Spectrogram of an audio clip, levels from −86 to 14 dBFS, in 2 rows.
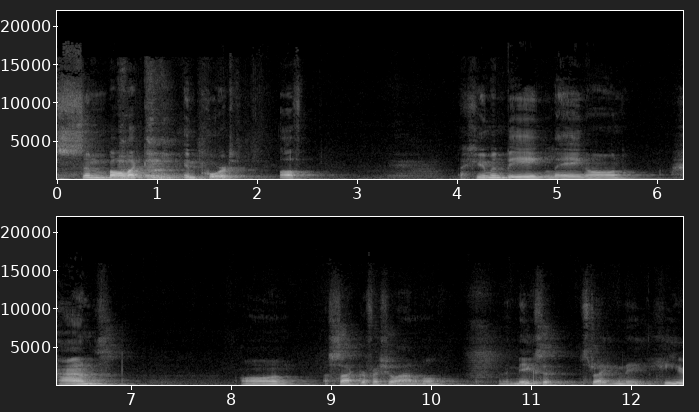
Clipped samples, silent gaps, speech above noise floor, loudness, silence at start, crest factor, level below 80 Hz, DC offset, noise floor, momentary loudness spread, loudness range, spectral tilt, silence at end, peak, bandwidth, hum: under 0.1%; none; 34 dB; -25 LUFS; 0 s; 22 dB; -56 dBFS; under 0.1%; -58 dBFS; 21 LU; 6 LU; -7 dB/octave; 0 s; -4 dBFS; 17.5 kHz; none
